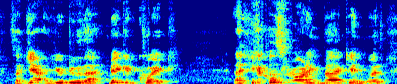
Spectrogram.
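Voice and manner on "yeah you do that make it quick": flustered order. Acted. Flustered master hurrying apprentice.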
